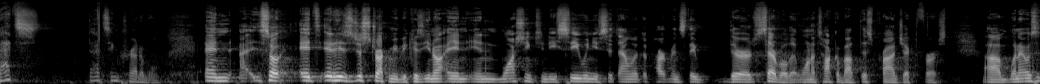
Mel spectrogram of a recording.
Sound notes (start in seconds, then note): none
